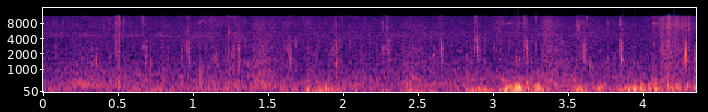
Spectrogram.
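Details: A wild boar feeding on grass very close to a camera at ground level gives low, rough snuffling grunts amid steady crunching and tearing.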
